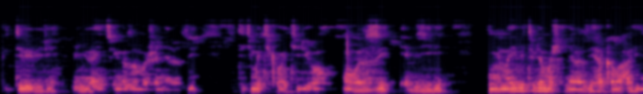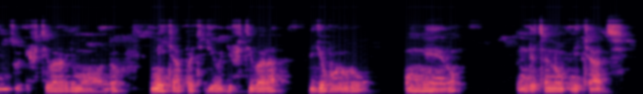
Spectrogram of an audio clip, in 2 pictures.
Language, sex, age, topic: Kinyarwanda, male, 18-24, government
